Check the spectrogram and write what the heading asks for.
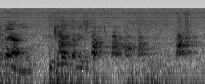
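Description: A voice speaking in three short, indistinct bursts with pauses between them.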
